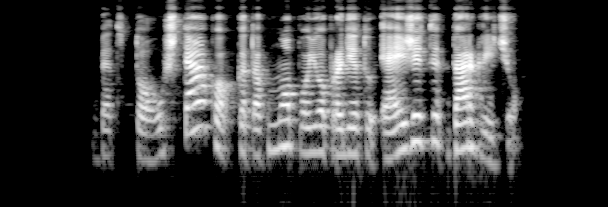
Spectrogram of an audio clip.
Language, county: Lithuanian, Kaunas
